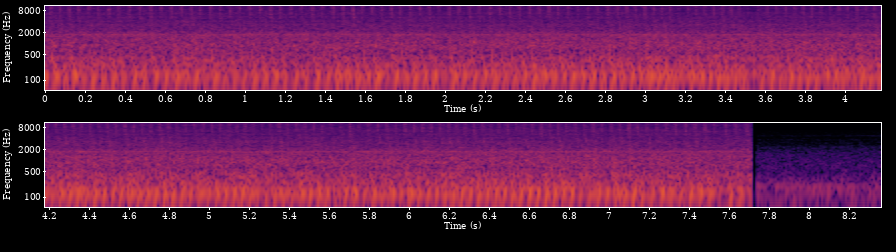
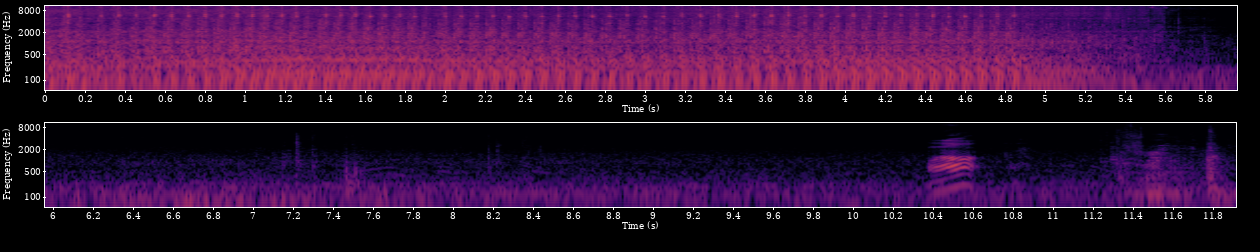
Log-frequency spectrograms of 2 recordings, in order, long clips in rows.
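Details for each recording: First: 1979 Honda Civic 1200 that sat about 16–20 years, after roughly five minutes running, before timing is checked: smooth, regular idle with a steady beat and no misses until shut off; ignition sounds healthy, running pretty good as set. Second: 1979 Honda Civic 1200 on its first start after sitting about 16 years. Rough, uneven chugging for a few seconds, then it dies. Ignition timing is way off, spark was lost at the end, and there is blow-by.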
